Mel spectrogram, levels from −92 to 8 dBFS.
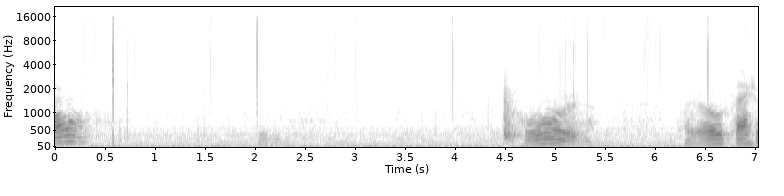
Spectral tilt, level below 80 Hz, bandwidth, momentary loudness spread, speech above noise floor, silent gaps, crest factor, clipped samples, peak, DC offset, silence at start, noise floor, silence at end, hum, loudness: -6 dB/octave; -74 dBFS; 16.5 kHz; 16 LU; 23 dB; none; 26 dB; under 0.1%; -28 dBFS; under 0.1%; 0 s; -72 dBFS; 0 s; none; -52 LUFS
